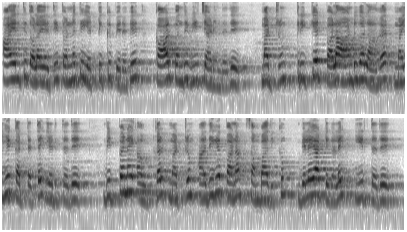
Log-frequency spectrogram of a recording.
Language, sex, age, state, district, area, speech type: Tamil, female, 18-30, Tamil Nadu, Cuddalore, rural, read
